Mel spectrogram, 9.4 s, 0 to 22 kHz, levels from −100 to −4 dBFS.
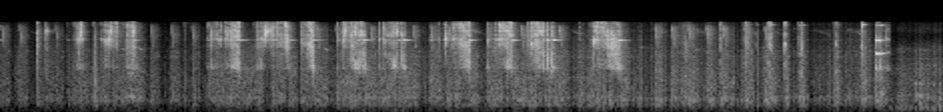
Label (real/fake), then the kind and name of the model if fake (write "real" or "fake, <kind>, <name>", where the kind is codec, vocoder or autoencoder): real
